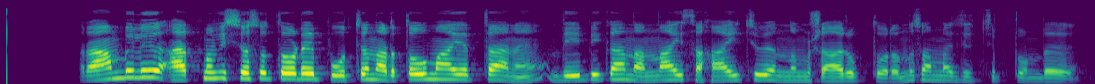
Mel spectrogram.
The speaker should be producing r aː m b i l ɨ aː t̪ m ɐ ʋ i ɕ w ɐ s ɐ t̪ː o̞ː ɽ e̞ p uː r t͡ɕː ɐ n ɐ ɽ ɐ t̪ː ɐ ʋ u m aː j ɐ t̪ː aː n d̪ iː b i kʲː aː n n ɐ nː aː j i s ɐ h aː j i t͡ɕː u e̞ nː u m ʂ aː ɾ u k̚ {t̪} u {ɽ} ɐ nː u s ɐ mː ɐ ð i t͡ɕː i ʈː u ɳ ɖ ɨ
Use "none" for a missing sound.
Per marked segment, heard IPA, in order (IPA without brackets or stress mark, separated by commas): t̪, r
